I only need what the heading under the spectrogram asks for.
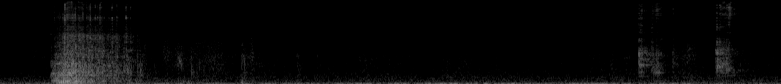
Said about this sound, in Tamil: இதை மடித்து இங்கே இந்த எட்ஜில் அப்படியே ஓரமாக தையல் போட்டுடணும்.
